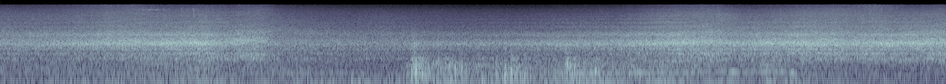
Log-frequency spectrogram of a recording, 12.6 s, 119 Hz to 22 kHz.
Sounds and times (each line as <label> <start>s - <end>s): Traffic 0.0s - 12.6s
Thunderstorm 5.1s - 11.3s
